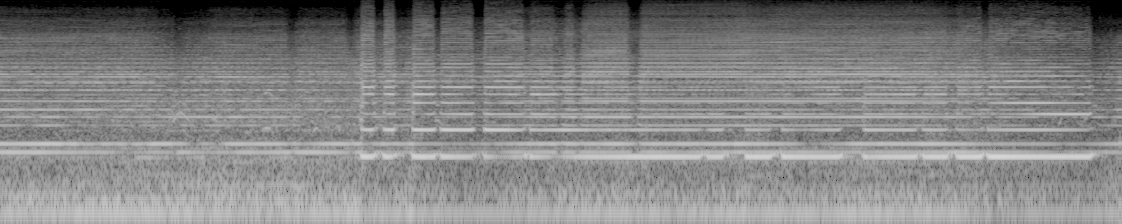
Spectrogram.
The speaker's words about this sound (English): So yes, a lot of honking of horns, but it's a remarkable scene.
